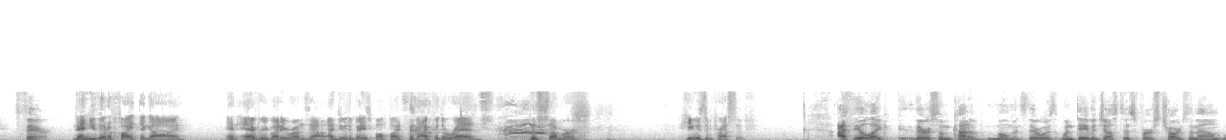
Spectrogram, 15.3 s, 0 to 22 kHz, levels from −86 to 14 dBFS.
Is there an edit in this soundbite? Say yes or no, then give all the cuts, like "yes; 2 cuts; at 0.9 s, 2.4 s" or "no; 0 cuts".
yes; 1 cut; at 4.3 s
